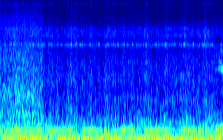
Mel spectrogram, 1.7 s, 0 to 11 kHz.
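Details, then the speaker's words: 1996 Mazda Miata idling after MAF, throttle body and intake manifold cleaning. Very quiet, even idle with no hunting; before, the tach bounced between 850 and 1000 rpm, now it has evened out dramatically. Check engine soon light still on. "barely hear the engine run and before i did this that tachometer would sit there and bounce between about 850 to a thousand just pound pounds it's evened out dramatically"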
